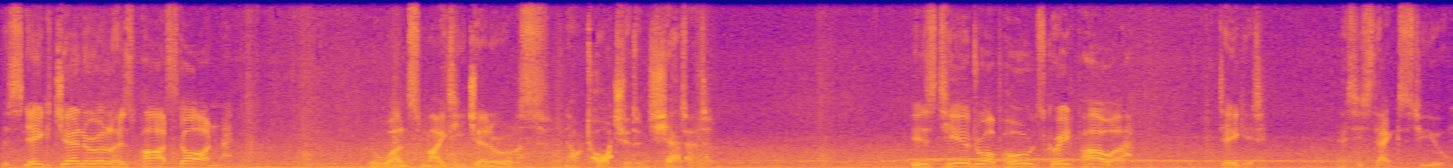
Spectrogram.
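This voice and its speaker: A man's voice: a little high, very animated, slow, pauses often, heavy background noise, full character voice. An actor playing a grave, consoling male herald in a game. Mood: solemn.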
